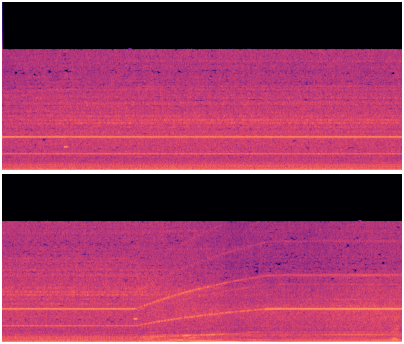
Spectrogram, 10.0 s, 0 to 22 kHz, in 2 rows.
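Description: Spindle of a 2004 Haas SL10T CNC lathe running with a steady high whine, then about seven seconds in speeding up, the whine rising in pitch and settling at a higher steady tone a second or so later as the spindle reaches 6,000 RPM.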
